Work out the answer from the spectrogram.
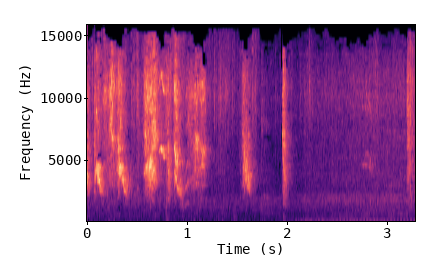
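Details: Eurasian tree sparrow chick being fed by a parent, possibly a very old bird with a large black throat patch, at a feeder in late May 2013; a run of sharp high chirps, then quieter with a low hum.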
